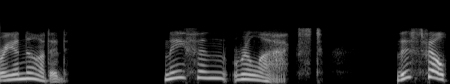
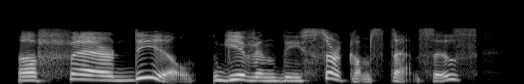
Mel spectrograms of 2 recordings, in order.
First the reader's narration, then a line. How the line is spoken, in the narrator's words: Doran grunted out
